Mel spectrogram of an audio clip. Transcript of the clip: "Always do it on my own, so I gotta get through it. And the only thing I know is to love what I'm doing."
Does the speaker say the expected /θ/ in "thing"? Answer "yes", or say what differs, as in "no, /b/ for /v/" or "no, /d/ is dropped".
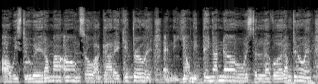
yes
